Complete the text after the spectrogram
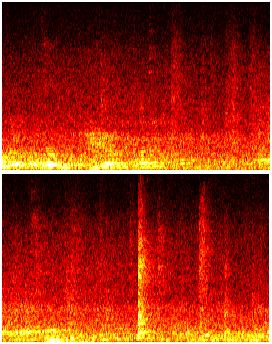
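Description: A young woman sings through a microphone in a reverberant hall.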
